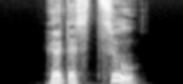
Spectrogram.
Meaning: inflection of zuhören: 1. second-person singular preterite 2. second-person singular subjunctive II
- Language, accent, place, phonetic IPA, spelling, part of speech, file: German, Germany, Berlin, [ˌhøːɐ̯təst ˈt͡suː], hörtest zu, verb, De-hörtest zu.ogg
